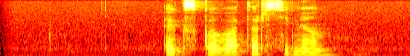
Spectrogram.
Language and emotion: Russian, neutral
